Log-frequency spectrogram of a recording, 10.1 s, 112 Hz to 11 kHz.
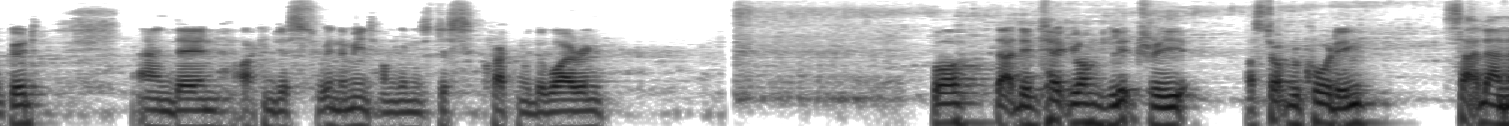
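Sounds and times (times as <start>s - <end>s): tap water running into basin: 4.9s - 10.0s.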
